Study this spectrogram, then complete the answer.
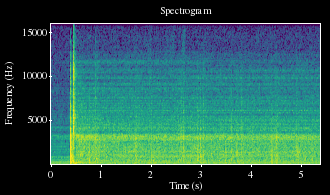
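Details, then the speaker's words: Heathkit T-3 signal tracer switched into noise mode, probe on a suspect carbon resistor: a switch click, then a loud steady rushing hiss with faint crackles from the noisy resistor, replaced with a new 100K resistor. "That's definitely a noisy part."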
